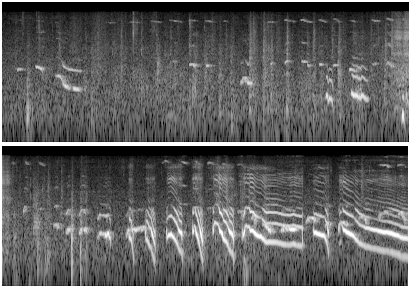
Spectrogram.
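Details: Male cream and white Toy Poodle puppy whimpering indoors: soft, scattered high whines at first, building into frequent bending, wavering cries that rise and fall, growing louder and denser toward the end, repeated roughly twice a second.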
